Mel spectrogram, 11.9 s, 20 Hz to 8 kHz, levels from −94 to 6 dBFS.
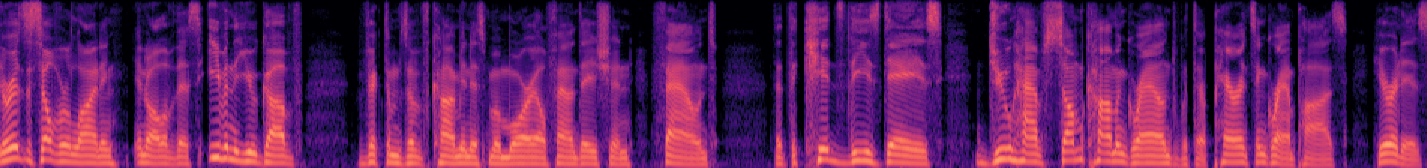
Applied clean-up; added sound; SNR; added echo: none; none; none; none.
